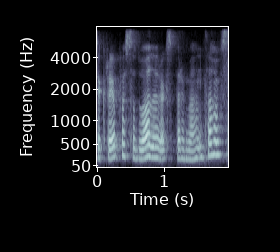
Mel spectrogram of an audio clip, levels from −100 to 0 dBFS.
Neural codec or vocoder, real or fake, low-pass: none; real; 7.2 kHz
